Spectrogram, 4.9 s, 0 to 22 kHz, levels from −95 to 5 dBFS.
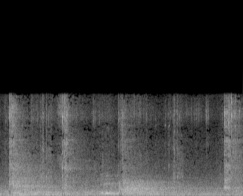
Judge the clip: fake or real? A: real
